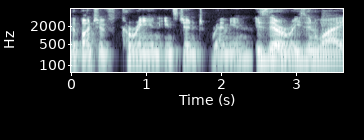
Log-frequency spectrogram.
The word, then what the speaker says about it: ramyun: We couldn't do the Korean episode without the coup de grace of Korean instant nudes, and that's the kimchi ramyun. That's a ramen with a Y in it, so you have to pronounce it right.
